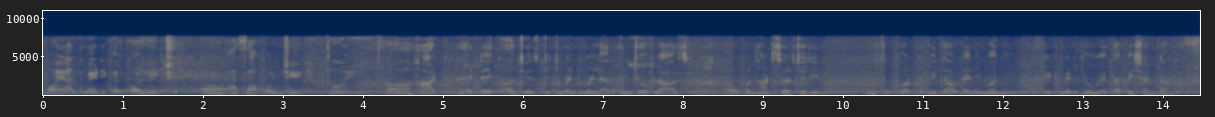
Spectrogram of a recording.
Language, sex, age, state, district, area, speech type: Goan Konkani, female, 45-60, Goa, Salcete, urban, spontaneous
